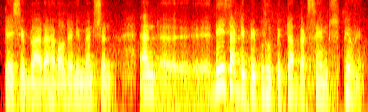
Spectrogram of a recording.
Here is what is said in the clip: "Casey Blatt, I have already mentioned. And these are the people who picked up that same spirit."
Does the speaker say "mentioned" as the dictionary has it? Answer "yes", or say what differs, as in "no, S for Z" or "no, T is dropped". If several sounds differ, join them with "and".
yes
